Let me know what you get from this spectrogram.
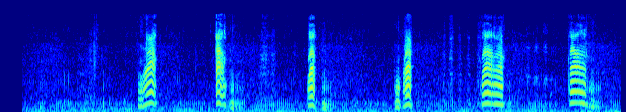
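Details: Kitten giving six short, clear meows spaced one to two seconds apart, each sliding up then down in pitch, over a quiet indoor background with faint noise.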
